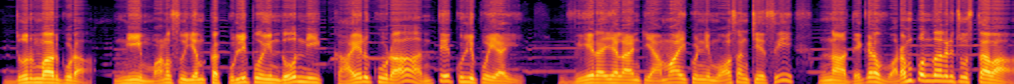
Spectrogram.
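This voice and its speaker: A man's voice: fairly high pitch, very animated, moderate pace, faint music behind. A man playing a stern, authoritative king in a dramatised folk tale, with a commanding, declamatory manner. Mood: angry.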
